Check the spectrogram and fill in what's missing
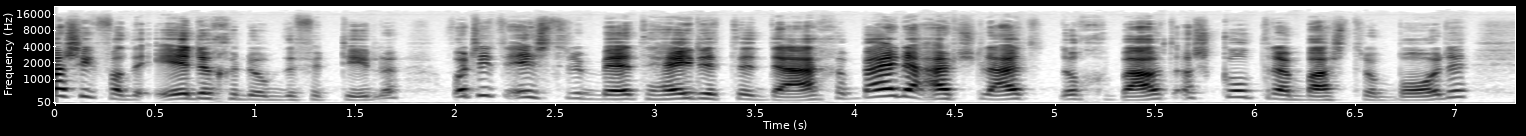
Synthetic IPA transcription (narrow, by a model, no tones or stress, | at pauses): ɑsɪŋvɑndəʔɪːɹdəχənumdəvəɹtilə | ʋɔɹtdɪtɪnstrymɛntɦejdətɛndaːχəbɛjnaːʔœɥtslœɥtəntnɔχəbʌwtɑlˠskɔntraːbɑstroboːdə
